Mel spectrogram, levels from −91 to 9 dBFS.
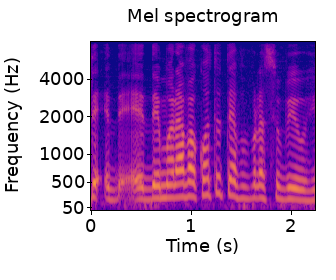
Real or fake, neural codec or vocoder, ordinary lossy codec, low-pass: real; none; none; none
